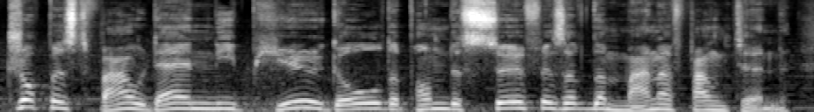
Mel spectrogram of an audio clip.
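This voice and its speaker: A man's voice: fairly high pitch, lively intonation, normal speed, warm tone, soft background music, voice pushed up, lightly acted. A man reading archaic game text in the voice of a pompous old male scholar, grandiose and stumbling over words.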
